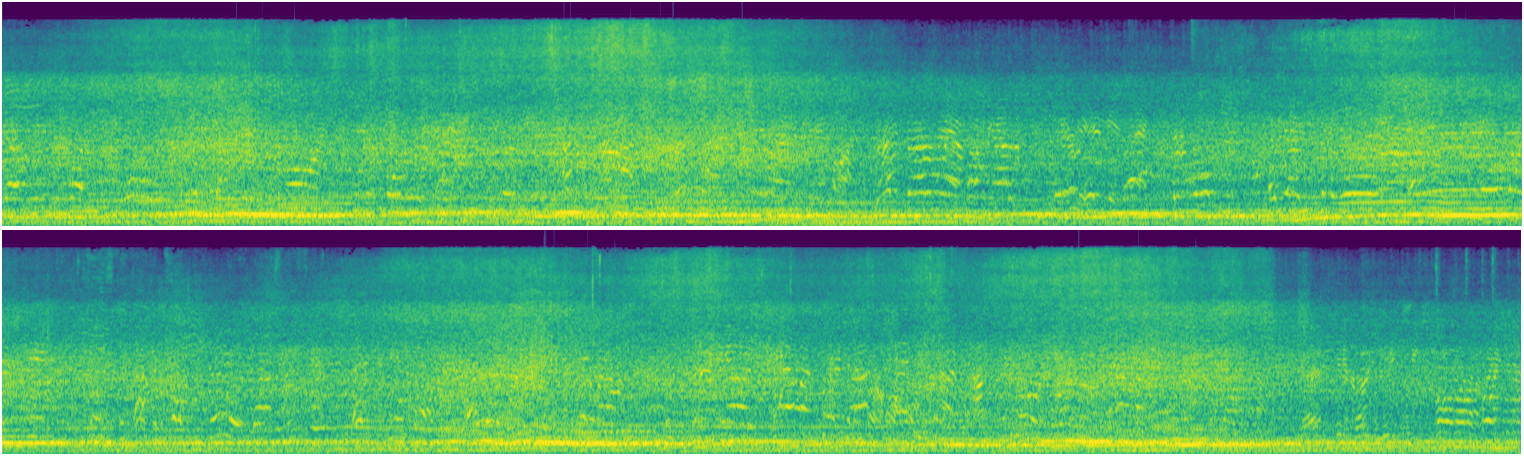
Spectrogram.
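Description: A field of street stock race cars lapping a dirt speedway track. The engines rise and fall in pitch, swelling loud each time the pack comes past and fading as it moves away, several times over.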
